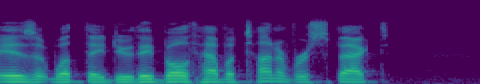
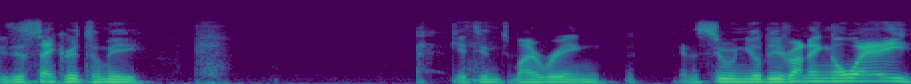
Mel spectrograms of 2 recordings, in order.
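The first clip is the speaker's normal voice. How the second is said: put-on Austrian accent. Trading taunts with a rival wrestler, in Walter's Austrian accent. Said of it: "Walter actually has an Austrian accent".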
